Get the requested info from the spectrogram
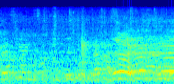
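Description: Faint distant voices calling out, over low background chatter, with a short rise-and-fall call between one and two seconds in.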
